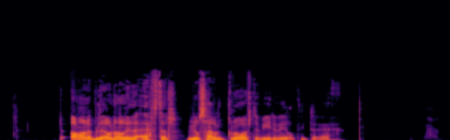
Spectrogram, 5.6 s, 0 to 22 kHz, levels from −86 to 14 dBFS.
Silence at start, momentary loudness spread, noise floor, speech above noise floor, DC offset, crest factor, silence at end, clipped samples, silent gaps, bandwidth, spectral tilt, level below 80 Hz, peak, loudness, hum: 0.75 s; 16 LU; -84 dBFS; 67 dB; under 0.1%; 18 dB; 1.5 s; under 0.1%; none; 11 kHz; -6.5 dB/octave; -54 dBFS; 0 dBFS; -17 LUFS; none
